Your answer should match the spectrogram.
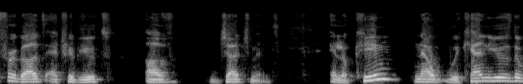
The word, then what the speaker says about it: Elokim: with an h but we pronounce it with the k uh as i said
